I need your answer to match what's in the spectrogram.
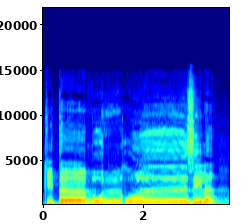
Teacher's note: tanwin bagi depan 2 bertemu dengan hamzah. Kitabun unzila. Jadi tak boleh dengung kat situ. Jangan kitabun, tak boleh. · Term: izhar halqi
